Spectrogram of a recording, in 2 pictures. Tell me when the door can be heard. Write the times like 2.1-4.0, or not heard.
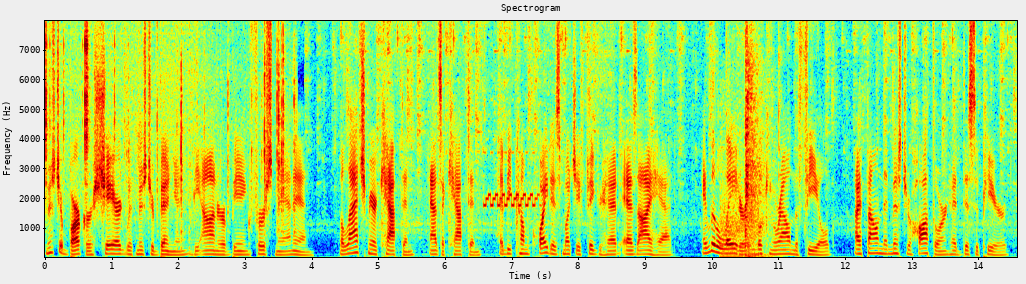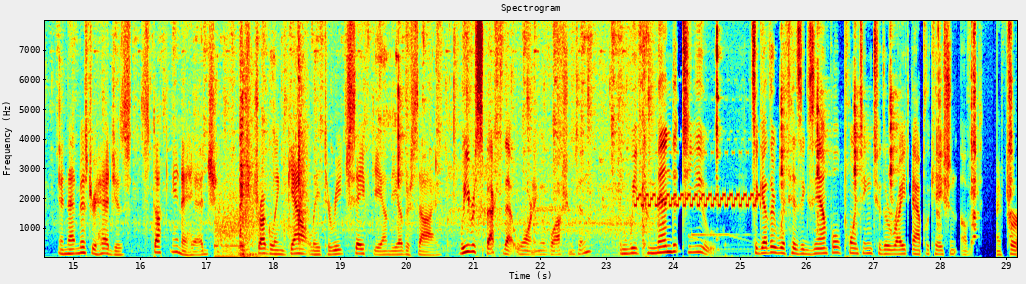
10.1-11.1, 17.1-18.6.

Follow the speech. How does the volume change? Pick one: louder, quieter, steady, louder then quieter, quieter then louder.
steady.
